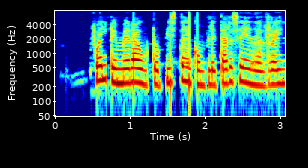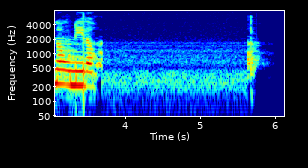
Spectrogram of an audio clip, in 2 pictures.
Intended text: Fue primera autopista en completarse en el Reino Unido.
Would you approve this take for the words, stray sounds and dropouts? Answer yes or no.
yes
